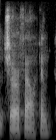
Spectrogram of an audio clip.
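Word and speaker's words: gyrfalcon: all 80 excuse me uh gur jur falcon for your falcon that's how you say it silly word largest falcon in the world and they call it the jer falcon all 88.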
